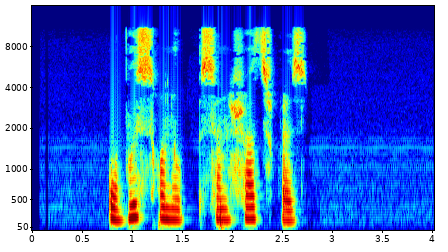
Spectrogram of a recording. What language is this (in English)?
Abkhazian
